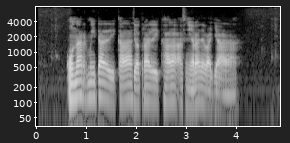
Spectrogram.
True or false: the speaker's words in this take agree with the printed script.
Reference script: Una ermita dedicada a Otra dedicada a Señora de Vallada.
true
